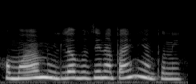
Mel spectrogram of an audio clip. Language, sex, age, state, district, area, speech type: Assamese, female, 18-30, Assam, Jorhat, urban, spontaneous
